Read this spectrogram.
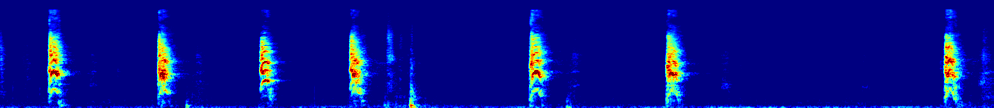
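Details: Japanese Spitz dog playing by itself, barking in single sharp yaps spaced about one second apart, seven to eight barks, with small thumps between them.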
